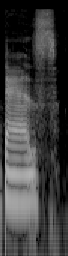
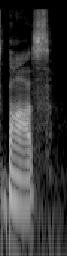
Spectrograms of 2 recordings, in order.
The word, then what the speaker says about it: Baz: It's not Baz with my bad New York accent. It's Baz.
